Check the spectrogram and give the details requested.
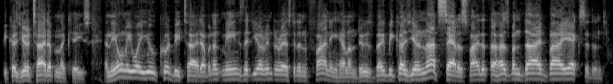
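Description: An actor playing a wry, tough private eye who also narrates, in clipped 1950s radio detective style. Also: male voice, mid-range voice, fairly quick, hardly any pauses, mellow, lightly acted. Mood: probing, insistent.

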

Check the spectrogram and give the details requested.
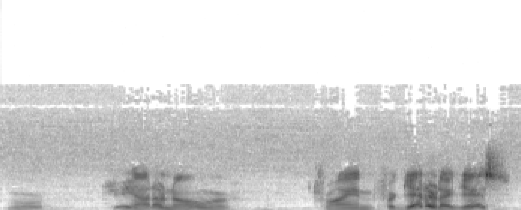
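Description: Folksy bartender, very lively pitch. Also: male voice, breathy edge, dull audio. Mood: friendly, uneasy. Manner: folksy, halting. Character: friendly, hesitant, easygoing male bartender pal. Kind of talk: old-time radio drama acting.

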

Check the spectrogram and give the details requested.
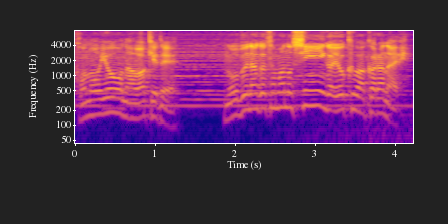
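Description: An earnest young samurai lord, with a high voice for a man. His speech is courteous, formal and old-fashioned, period audio drama style, over clear background music. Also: expressive, moderate pace. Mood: puzzled, probing. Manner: formal, deferential warrior speech.

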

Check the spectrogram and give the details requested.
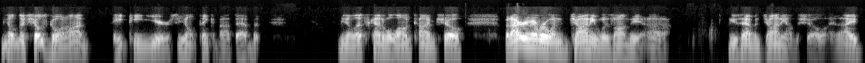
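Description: A man's voice: on the low side, fairly quick, no echo, narrow, tinny audio. A middle-aged or older man from Nebraska reminiscing casually about sports as an interview guest, rambling and often repeating words.

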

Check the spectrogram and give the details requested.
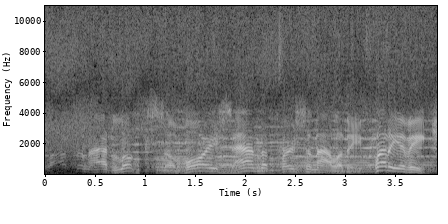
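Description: A punchy storyteller narrates an old radio play. His slightly high voice swings with animation. Loud music plays behind the vintage broadcast. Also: very animated, moderate pace, poor audio. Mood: brisk storytelling. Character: male storyteller narrating a show-business biography. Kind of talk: 1950s radio drama narration.

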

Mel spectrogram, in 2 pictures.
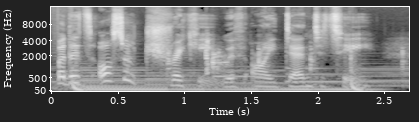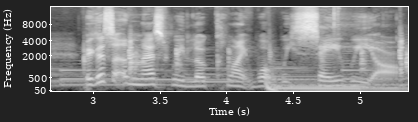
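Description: A woman hosting a podcast, reading measured, scripted narration. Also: lowish voice. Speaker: podcast host.

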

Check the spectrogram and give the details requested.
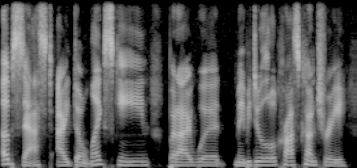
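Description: A woman's voice: sits low, fairly even intonation, a little slow, background noise. A woman co-hosting a podcast, chatting casually in informal, colourful language. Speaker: podcast co-host. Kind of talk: casual chat.

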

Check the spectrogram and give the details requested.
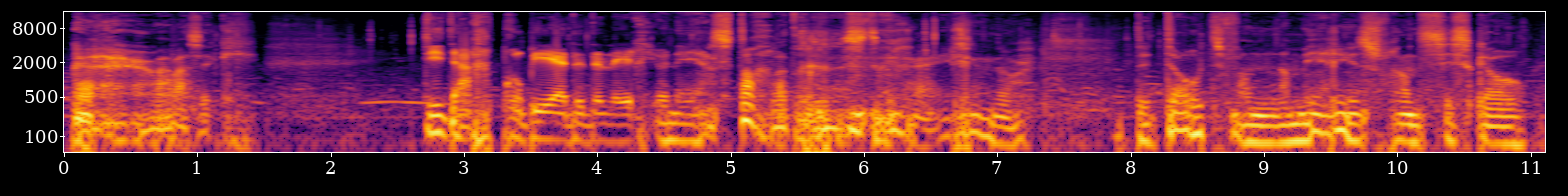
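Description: A man playing a Roman legionary who grimly recounts camp intrigue in an audio drama, deliberate and often hushed. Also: deep voice, expressive, heavily acted. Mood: brooding. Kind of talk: first-person audio drama storytelling.

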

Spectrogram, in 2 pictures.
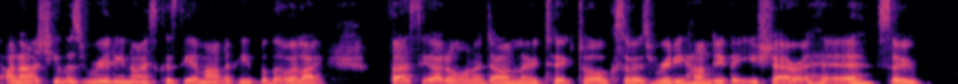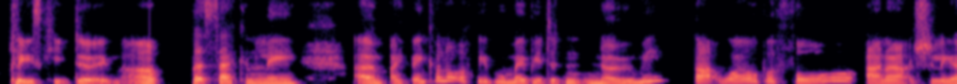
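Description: A woman's voice: lowish voice, dry recording, clean studio sound. Soothing chatty woman guest. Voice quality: soft, soothing voice. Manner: chatty, self-deprecating, laughs often. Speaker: guest, content creator. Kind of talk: casual podcast conversation.

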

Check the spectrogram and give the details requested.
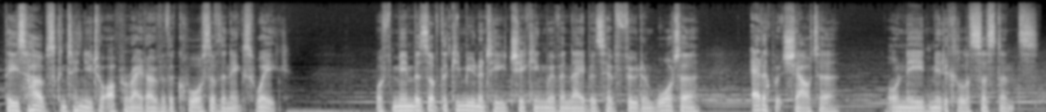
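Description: A man reading scripted documentary narration in a measured, serious storytelling manner. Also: low-pitched, fairly even intonation, soft background music. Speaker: journalist narrator.

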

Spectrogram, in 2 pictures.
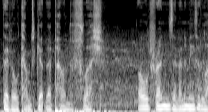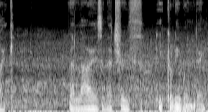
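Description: Slow, deep, solemn exiled lord. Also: male voice, fairly even intonation, noisy background. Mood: bitter, subdued. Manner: solemn, theatrical, slow dramatic pauses. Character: proud exiled young lord narrating his empire's bitter history. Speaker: narrator. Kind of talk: scripted fantasy audio drama narration.

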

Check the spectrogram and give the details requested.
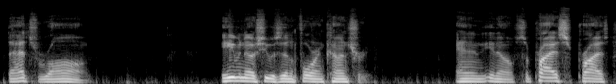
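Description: Animated, sarcastic ranting man. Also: on the high side, dry recording, clean studio sound. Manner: profane, sarcastic, heated. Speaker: military veteran commentator. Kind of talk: ranting opinion monologue.

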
